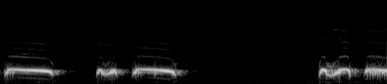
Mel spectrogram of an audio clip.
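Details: Spotted dove coos: a long steady hollow note, then a short note and another long coo. After a pause comes a wavering double coo, all low and mellow in a quiet setting.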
